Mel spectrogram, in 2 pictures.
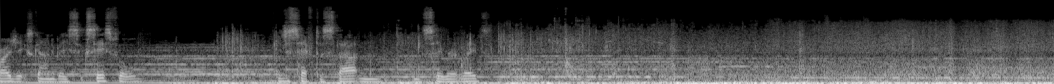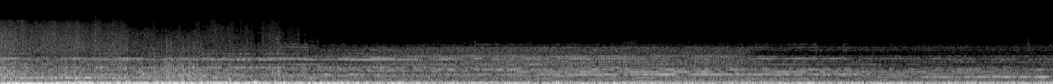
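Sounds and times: orchestral music held tones: 0.0s - 21.0s
glacier ice calving rumble: 1.8s - 21.0s.

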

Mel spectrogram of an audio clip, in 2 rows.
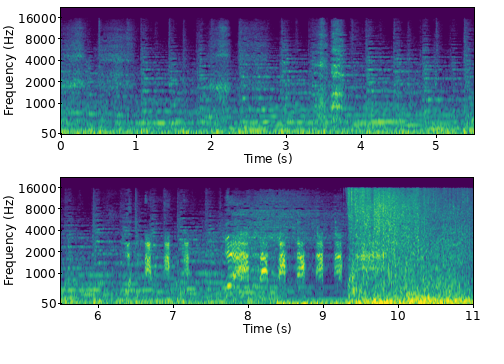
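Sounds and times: explosion blast: 9.3s - 11.0s.

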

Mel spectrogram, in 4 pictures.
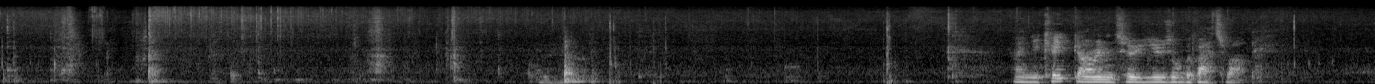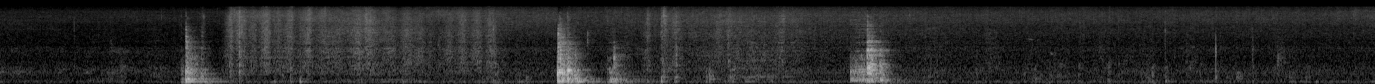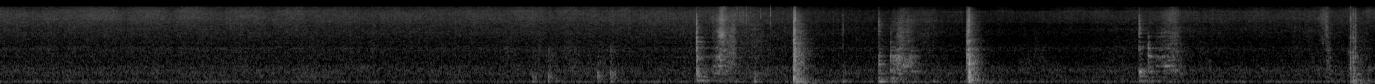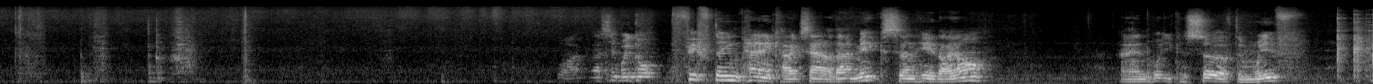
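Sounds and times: batter sizzling in a frying pan: 0.0s - 51.1s, 52.1s - 54.9s
knocks and scrapes on a pan: 36.3s - 37.4s, 38.9s - 39.4s, 40.7s - 43.8s.

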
